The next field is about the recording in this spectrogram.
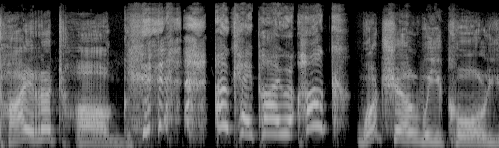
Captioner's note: laughing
